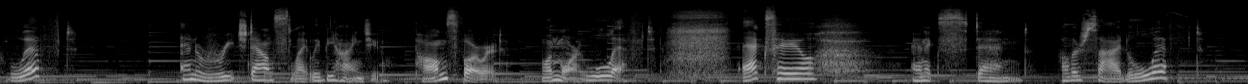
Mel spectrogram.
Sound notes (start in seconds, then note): 6.6 inhales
